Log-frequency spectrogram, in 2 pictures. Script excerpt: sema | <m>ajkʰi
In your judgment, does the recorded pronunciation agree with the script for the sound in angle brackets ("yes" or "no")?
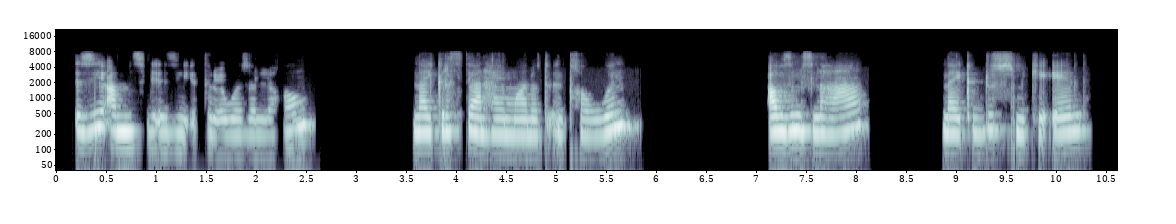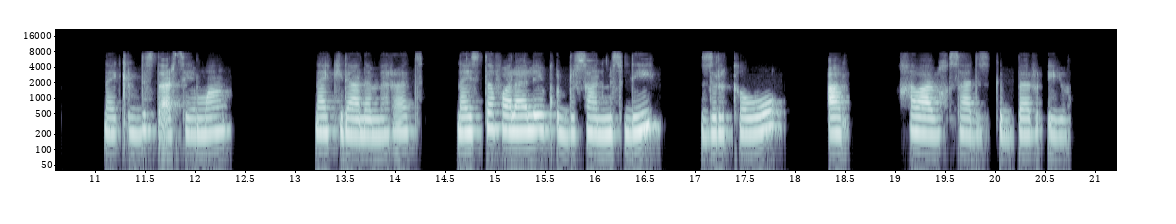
no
